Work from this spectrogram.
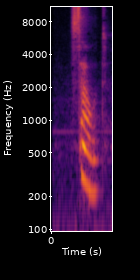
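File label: "salad", English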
